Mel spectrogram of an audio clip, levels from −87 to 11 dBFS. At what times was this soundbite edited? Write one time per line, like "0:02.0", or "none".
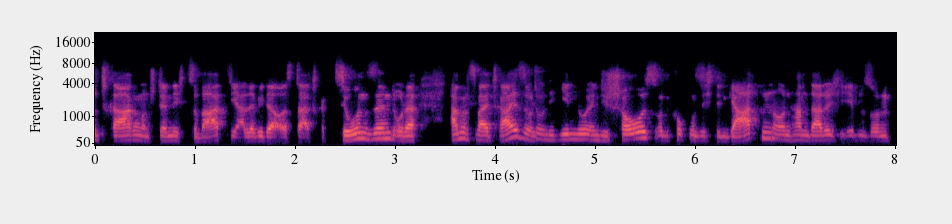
0:01.3
0:03.7
0:04.4
0:06.8

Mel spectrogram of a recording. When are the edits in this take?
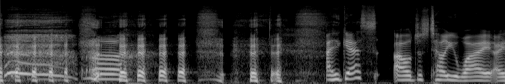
0:03.9

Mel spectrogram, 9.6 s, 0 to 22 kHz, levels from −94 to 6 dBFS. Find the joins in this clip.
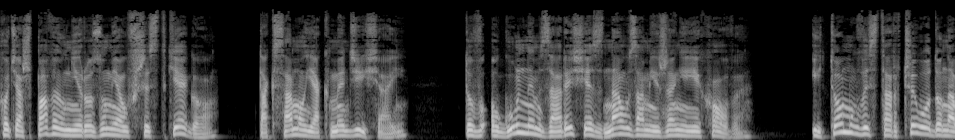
none

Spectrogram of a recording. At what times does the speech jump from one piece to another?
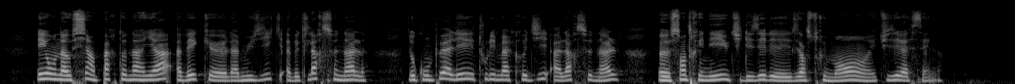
none

